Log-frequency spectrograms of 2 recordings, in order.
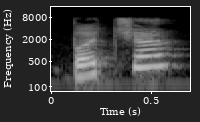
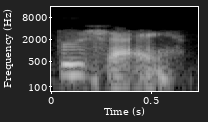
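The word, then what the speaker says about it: Butje: with internationally known Andrea Butcha. Am I pronouncing that correctly? It's Boucher. Boucher.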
